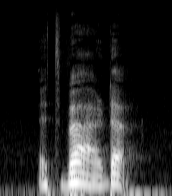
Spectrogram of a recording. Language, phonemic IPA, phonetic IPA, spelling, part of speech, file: Swedish, /²vɛːrdɛ/, [²væːɖɛ], värde, noun, Sv-värde.ogg
- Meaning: 1. value (monetary or otherwise), worth 2. value (numerical or otherwise), level 3. values: ideals (societal or personal) 4. values: assets (cultural or natural)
